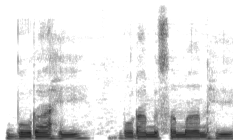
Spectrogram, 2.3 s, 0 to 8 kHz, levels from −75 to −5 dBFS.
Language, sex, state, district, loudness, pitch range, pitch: Awadhi, male, Chhattisgarh, Balrampur, -21 LUFS, 110-115 Hz, 110 Hz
